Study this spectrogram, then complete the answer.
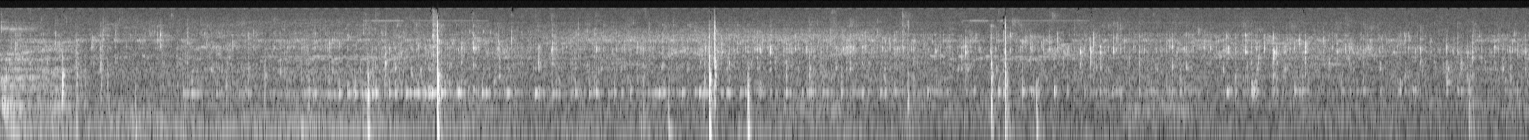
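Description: Water drips and trickles through a homemade survival water filter as murky water is poured in, with scattered sharp drops and splashes over a faint, steady background wash.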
